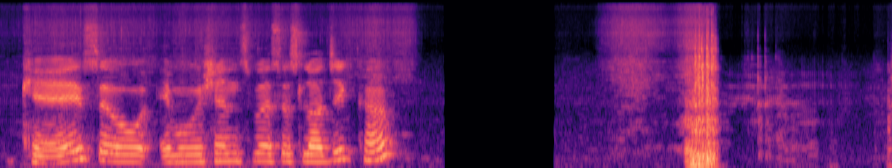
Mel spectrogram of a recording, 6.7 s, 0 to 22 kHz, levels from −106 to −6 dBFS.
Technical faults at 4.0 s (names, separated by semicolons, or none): playback stall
